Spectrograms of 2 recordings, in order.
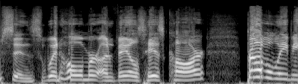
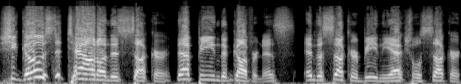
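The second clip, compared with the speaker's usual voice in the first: usual speaking voice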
